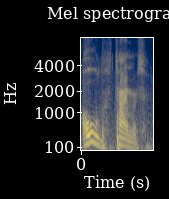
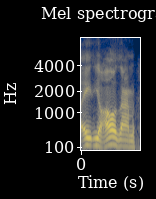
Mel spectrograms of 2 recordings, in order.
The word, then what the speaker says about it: Alzheimer's: I thought it was old timers. With an OL, not AL, Alzheimer's.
